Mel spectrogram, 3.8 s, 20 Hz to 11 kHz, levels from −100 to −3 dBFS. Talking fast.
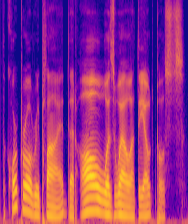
No: average, 160 wpm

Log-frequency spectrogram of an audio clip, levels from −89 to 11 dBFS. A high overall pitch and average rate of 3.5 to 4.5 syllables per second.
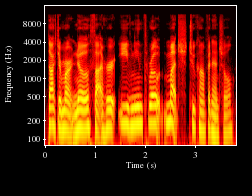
No: medium, 150 Hz; 4.4 syllables/s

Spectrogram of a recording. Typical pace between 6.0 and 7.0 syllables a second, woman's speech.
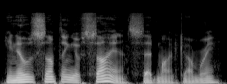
No: 6.1 syllables/s; male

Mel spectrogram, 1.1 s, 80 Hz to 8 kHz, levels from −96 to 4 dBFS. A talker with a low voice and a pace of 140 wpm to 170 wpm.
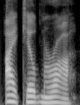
No: medium, 155 Hz; average, 165 wpm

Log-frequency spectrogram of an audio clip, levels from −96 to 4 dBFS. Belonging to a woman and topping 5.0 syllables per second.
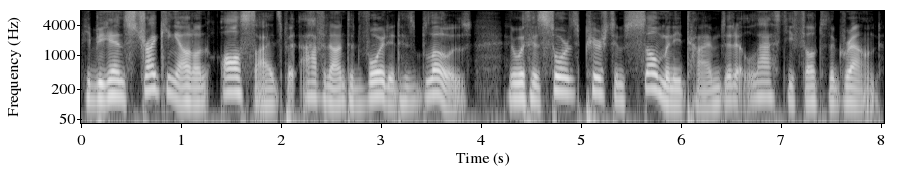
No: male; 5.2 syllables/s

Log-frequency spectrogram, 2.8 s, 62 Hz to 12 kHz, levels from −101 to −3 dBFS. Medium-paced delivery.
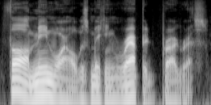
Yes: average, 150 wpm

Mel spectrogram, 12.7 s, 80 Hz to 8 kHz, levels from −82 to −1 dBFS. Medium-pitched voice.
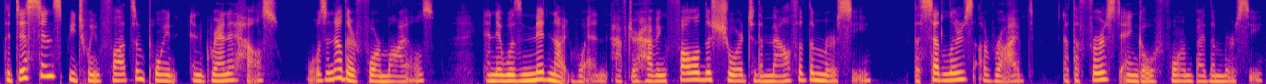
No: high, 215 Hz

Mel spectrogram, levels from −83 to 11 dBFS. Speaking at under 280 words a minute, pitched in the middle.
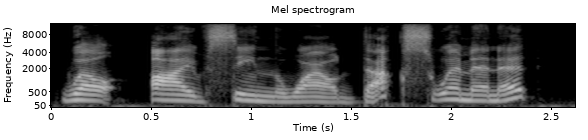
Yes: fast, 205 wpm; medium, 175 Hz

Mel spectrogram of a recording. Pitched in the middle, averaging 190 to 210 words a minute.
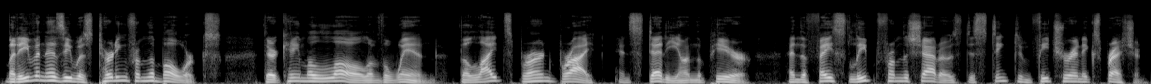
No: low, 125 Hz; average, 195 wpm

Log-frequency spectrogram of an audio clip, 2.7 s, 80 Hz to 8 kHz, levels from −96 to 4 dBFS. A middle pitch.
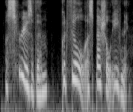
No: high, 230 Hz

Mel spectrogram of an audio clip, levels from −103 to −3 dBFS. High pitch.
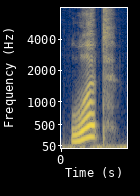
Yes: high, 195 Hz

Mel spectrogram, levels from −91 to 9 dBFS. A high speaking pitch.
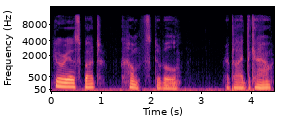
No: low, 100 Hz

